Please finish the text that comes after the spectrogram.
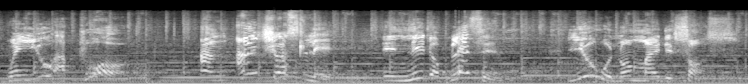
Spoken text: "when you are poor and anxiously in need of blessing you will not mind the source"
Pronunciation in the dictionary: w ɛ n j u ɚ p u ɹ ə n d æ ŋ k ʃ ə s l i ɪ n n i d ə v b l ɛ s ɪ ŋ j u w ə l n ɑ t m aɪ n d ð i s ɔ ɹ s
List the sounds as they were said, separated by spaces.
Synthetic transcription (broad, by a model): w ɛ n j u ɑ p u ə n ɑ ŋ ʃ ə s l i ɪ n n i d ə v b l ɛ s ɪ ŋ j u w ə l n ɑ t m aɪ d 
